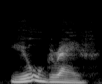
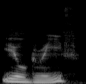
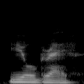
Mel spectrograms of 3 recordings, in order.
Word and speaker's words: Youlgrave: great again right offski you grave not you grieve although it is often spelled g r e a v e but I think however it's spelled it's pronounced y grave at least I think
